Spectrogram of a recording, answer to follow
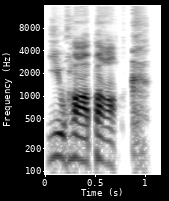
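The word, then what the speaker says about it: Yhwach: So, as the German in the room, that's how you're officially pronouncing it. Yuha Bach. This is how me and my friends are pronouncing it.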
